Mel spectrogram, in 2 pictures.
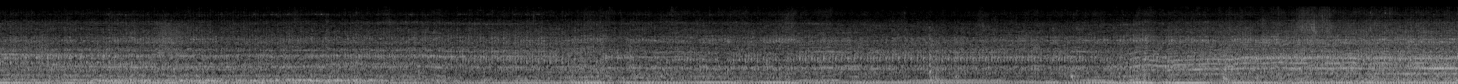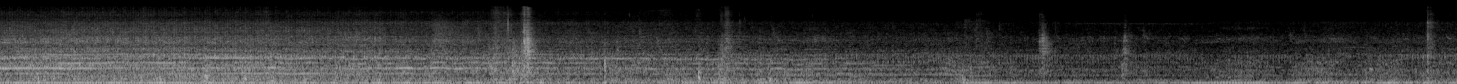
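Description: Tractor's diesel engine running steadily as the tractor moves slowly, with a steady whine over its low hum. A few sharp knocks come in the last third.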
